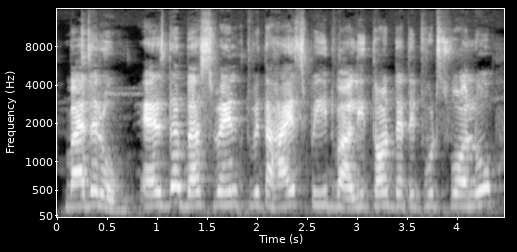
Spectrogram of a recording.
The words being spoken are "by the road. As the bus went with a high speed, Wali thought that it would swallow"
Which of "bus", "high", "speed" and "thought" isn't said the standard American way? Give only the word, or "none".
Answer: thought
